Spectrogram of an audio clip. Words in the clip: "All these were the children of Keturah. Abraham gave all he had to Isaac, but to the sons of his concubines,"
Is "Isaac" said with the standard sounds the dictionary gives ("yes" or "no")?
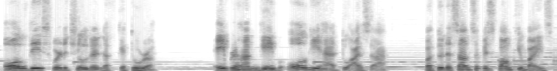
no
